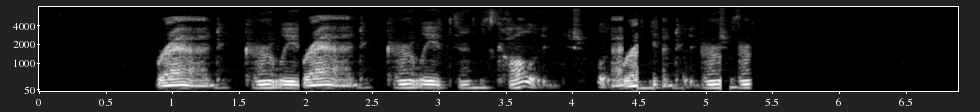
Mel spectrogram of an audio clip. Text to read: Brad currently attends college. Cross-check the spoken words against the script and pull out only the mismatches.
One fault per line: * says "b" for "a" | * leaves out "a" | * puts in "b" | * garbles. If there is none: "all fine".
* puts in "brad currently"
* garbles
